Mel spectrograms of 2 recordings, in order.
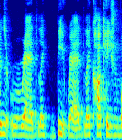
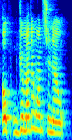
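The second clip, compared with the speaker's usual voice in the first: louder, higher acted entrance line; breezy raised-voice interruption; casual announcement; 5 semitones higher, 7 dB louder than usual. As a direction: call it out walking into a room. Voices stepdad walking in, unaware.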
